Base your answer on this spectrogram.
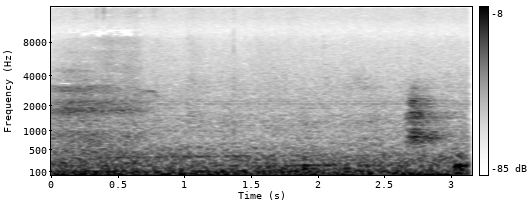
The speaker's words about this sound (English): Here he is barking down there.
